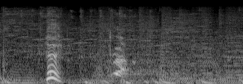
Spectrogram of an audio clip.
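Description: Short sharp vocal cries, the loudest about half a second in and another just past one second, over dramatic background music.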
